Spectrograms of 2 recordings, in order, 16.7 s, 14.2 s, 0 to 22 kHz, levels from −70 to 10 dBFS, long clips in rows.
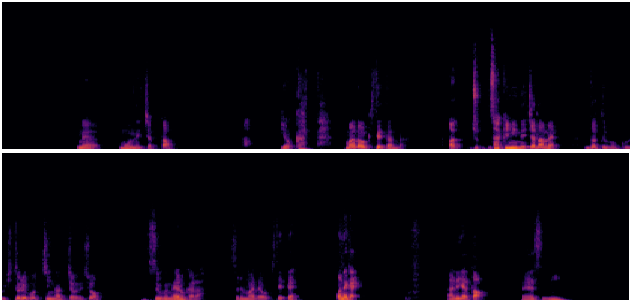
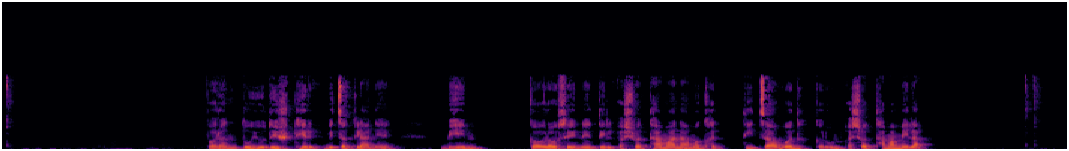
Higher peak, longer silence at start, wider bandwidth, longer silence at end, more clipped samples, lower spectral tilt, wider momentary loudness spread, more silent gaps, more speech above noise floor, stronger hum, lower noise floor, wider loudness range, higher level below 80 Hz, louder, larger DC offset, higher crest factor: about the same, -8 dBFS vs -6 dBFS; first, 1 s vs 0.05 s; first, 16.5 kHz vs 11.5 kHz; first, 0.85 s vs 0.4 s; neither; about the same, -5 dB/octave vs -4.5 dB/octave; first, 17 LU vs 13 LU; neither; first, over 62 dB vs 47 dB; neither; first, under -90 dBFS vs -70 dBFS; first, 8 LU vs 3 LU; second, -88 dBFS vs -58 dBFS; second, -28 LUFS vs -24 LUFS; neither; about the same, 22 dB vs 20 dB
